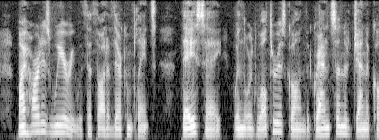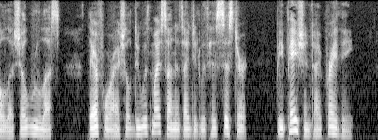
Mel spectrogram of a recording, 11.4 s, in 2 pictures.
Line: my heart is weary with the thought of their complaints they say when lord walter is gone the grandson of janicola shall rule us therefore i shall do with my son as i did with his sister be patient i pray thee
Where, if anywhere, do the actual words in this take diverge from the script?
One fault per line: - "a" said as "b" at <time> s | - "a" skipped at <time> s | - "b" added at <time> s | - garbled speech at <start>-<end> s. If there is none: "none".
none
